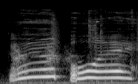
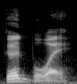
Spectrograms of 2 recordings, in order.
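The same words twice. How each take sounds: First: Much higher, drawn-out sing-song praise; dog praise voice. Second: Said in the usual way. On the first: Pretend. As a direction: gush over the dog like a proud owner.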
